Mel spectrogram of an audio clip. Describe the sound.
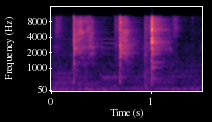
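A spoon clinks against a dish while ricotta is layered on top, giving three sharp, bright taps spaced unevenly across the moment, followed by a softer tap near the end.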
